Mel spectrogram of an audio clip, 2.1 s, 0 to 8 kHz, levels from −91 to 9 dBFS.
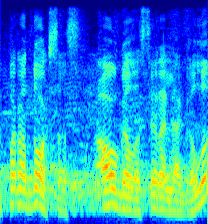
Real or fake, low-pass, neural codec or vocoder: real; 7.2 kHz; none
